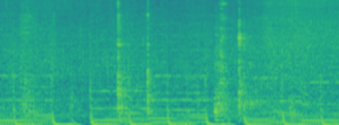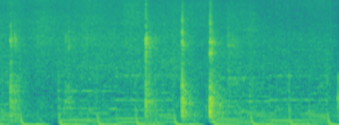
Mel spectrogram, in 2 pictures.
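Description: Chicken pieces in sauce sizzling in a hot wok as they are stir-fried with spring onions, with a spatula knocking and scraping against the wok several times.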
